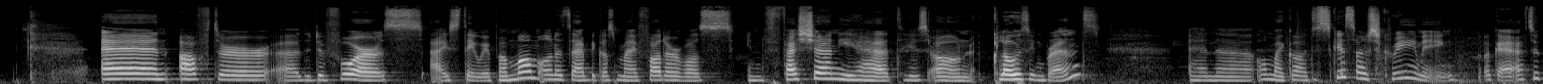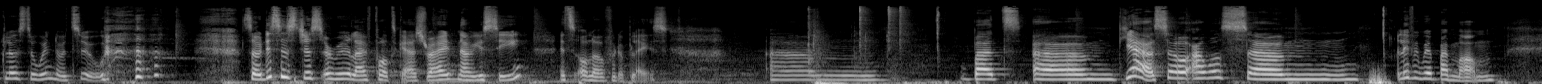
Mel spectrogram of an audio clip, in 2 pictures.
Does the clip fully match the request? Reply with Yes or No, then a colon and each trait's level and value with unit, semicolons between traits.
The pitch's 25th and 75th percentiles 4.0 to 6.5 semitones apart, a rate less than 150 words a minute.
Yes: average, 4.3 semitones; average, 140 wpm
